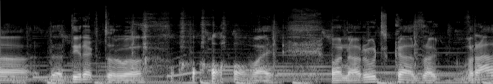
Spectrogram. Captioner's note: laughs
